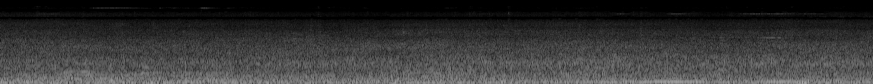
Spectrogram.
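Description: Steady city street traffic noise from passing cars. A low engine hum rises over it for a few seconds past the middle.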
